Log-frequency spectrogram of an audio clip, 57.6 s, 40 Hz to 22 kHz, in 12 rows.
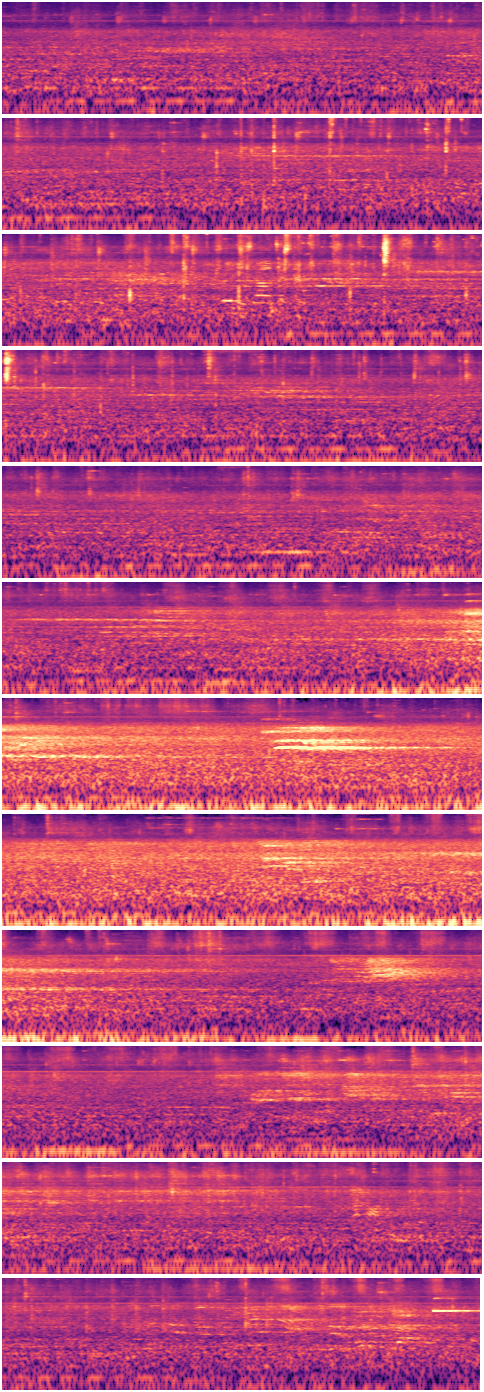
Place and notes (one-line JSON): {"title": "Xinwuri Station, Taichung City - In the station hall", "date": "2016-03-27 17:34:00", "description": "In the station hall", "latitude": "24.11", "longitude": "120.61", "altitude": "28", "timezone": "Asia/Taipei"}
